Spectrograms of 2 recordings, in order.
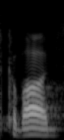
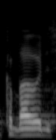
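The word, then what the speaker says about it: kabod (כבוד): But here's what's interesting, is the Hebrew word for glory is kabod, C-H-A-B-O-D, kabod, or kabod, some people pronounce it. And it literally meant weight, the weight of something, W-E-I-G-H-T, the weight of something, the pressure of something.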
